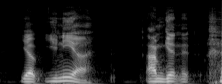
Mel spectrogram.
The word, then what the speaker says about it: Uinta: The T is silent. Una. Yep. Unia.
